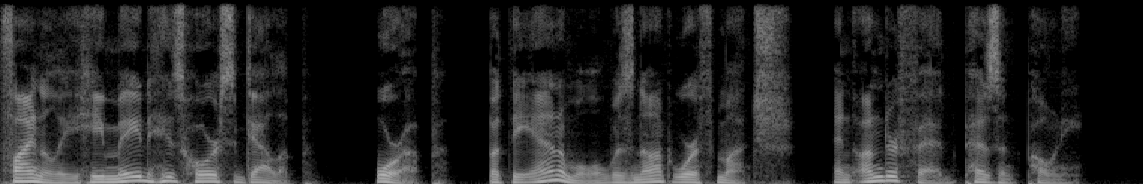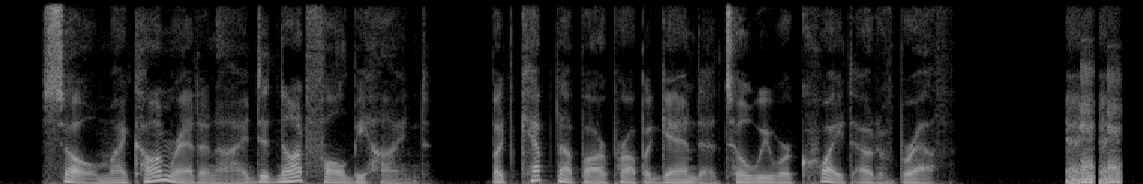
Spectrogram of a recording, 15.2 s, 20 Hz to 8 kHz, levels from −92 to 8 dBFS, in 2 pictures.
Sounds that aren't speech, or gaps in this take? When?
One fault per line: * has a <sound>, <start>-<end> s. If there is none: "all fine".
* has a laugh, 14.7-15.1 s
